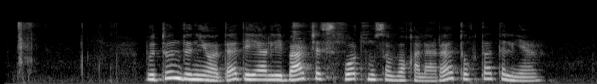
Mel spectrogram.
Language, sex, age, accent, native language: Uzbek, female, 18-24, Andijon, Uzbek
